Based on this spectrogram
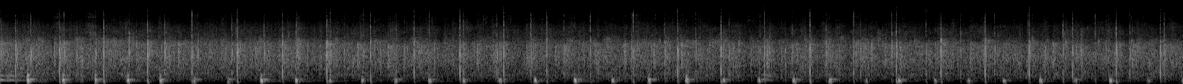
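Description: Audience applause at a church prayer gathering: dense, continuous clapping from many hands, steady and fairly loud throughout without pause.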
